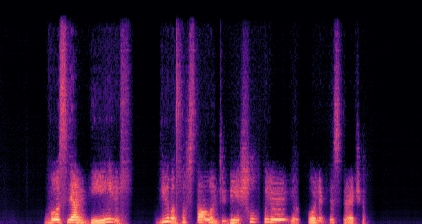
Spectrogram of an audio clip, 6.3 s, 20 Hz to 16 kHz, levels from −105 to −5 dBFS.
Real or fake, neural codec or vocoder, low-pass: fake; codec, 44.1 kHz, 0.9 kbps, DAC; 14.4 kHz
